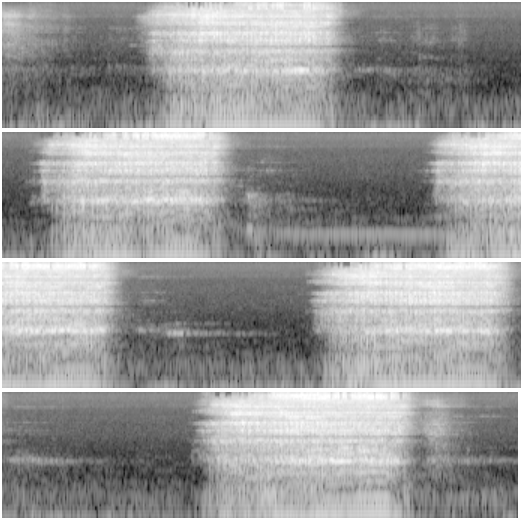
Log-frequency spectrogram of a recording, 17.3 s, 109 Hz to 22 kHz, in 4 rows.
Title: ultimate snoring sound part 3(2)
